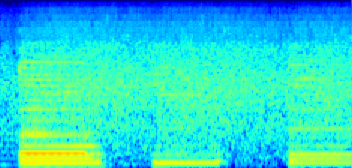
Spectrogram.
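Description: A man humming three held notes of the song's melody, each about half a second long, with short pauses between them, as part of an acoustic guitar-and-voice cover.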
